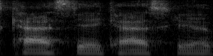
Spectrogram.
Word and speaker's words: Castillet: That accent emphasizes the yay sound. So, really, actually, I got the idea from my father. He was like, since that's what makes Castillet a name and not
